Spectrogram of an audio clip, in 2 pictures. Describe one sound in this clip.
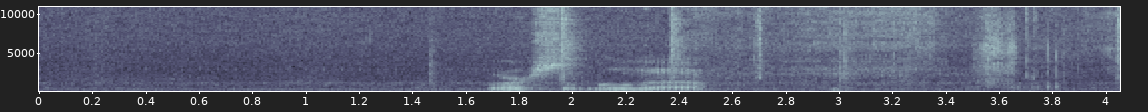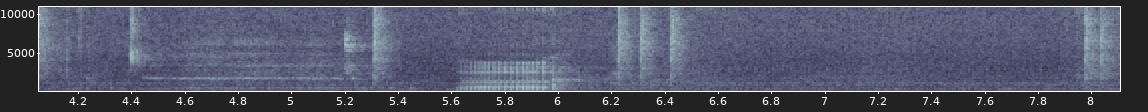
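A cardboard sleeve rustles as a man handles it.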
